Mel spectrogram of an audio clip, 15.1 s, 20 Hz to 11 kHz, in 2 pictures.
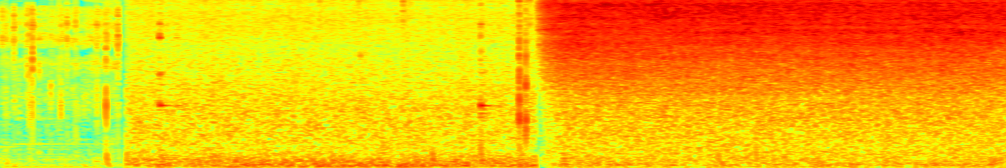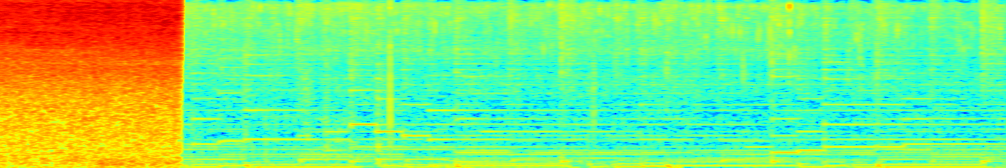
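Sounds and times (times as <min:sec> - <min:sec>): loud static hiss: 0:01.0 - 0:08.9
faint background music: 0:08.9 - 0:15.0.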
